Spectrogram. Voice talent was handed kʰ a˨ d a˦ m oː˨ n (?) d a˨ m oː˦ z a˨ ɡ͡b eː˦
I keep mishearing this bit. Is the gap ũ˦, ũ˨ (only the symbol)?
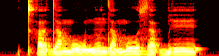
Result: ũ˦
